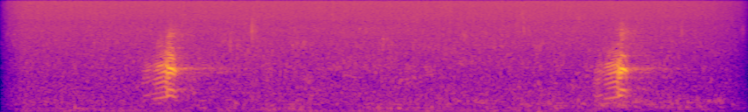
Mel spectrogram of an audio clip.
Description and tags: Some geese honks.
